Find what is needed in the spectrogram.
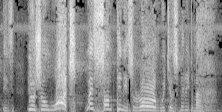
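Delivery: ordinary talk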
